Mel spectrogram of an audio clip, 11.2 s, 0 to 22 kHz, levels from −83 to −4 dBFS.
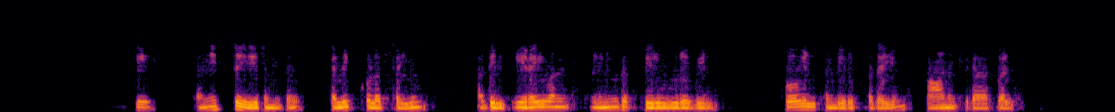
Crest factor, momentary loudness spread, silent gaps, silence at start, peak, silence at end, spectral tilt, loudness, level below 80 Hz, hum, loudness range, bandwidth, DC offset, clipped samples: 20 dB; 12 LU; 7.57-7.63 s, 7.70-7.76 s; 1.35 s; -6 dBFS; 1 s; -11.5 dB/octave; -25 LUFS; -52 dBFS; none; 4 LU; 4.1 kHz; under 0.1%; under 0.1%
